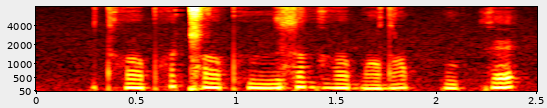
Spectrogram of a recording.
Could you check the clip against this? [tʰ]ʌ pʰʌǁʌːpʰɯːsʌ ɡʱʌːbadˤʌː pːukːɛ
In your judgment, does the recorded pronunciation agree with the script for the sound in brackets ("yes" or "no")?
yes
